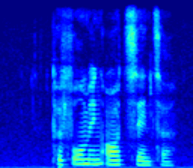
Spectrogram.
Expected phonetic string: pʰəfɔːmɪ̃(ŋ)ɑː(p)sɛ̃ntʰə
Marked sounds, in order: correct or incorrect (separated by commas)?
correct, incorrect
